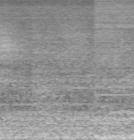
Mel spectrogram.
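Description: Steady hum and noise of factory machinery, changing in character about one and a half seconds in.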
